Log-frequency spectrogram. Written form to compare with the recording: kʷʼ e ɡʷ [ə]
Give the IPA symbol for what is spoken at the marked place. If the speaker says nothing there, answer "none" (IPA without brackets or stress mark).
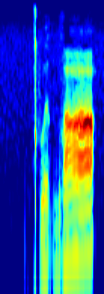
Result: ɑ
